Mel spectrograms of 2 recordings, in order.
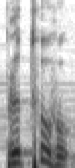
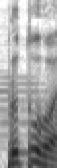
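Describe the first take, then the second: First: The 'th' is said with a strong breath. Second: The 'th' is said without a breath of air. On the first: The speaker calls it right. "ಥು ಅನ್ನೋದು ಮಹಾಪ್ರಾಣ ಅಲ್ಲಿ" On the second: The speaker calls it wrong. "ಅಲ್ಲ"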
